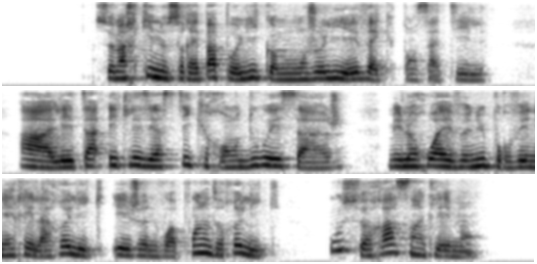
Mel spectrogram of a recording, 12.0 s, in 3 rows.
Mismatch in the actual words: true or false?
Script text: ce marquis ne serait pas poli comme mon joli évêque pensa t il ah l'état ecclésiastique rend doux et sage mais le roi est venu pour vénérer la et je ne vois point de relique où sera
true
